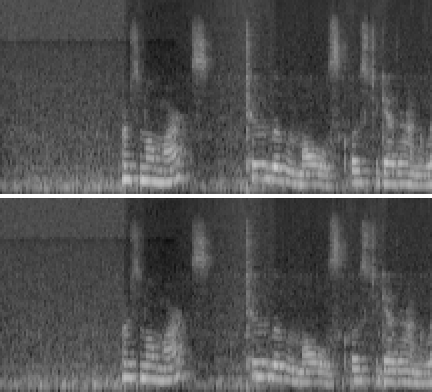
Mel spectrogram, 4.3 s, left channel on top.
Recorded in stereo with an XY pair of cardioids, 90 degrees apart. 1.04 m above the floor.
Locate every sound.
1.2 s a woman speaking: 30° left, 6 m; by 4.3 s 15° left, 4.5 m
